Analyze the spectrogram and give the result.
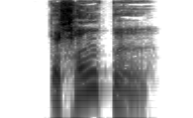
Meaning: dative plural of Geschenk
- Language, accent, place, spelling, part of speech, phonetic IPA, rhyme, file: German, Germany, Berlin, Geschenken, noun, [ɡəˈʃɛŋkn̩], -ɛŋkn̩, De-Geschenken.ogg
